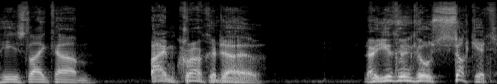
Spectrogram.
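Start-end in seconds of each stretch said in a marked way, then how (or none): 1.5-5.0 rough growl with swooping, swinging pitch. Describing a pirate character to co-hosts, doing Crocodile's growl voice. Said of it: "he does have the growl".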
